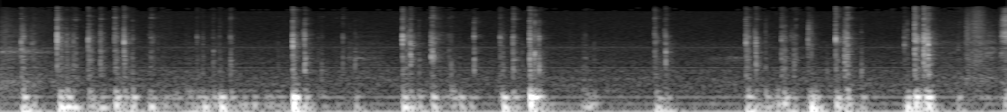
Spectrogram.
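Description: Typing on a computer keyboard: irregular key clicks, with a steady low hum underneath.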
